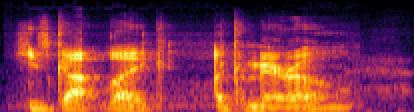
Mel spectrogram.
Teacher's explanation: that's syntactically a statement, but I have a rising F0 at the tail end. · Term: uptalk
